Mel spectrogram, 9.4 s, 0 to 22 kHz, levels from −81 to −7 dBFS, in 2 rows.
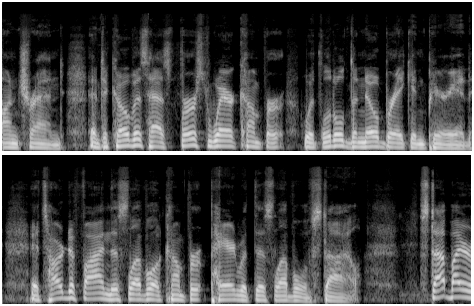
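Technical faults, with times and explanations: Throughout, gain pumping: the level of the speech swings by roughly 20 dB, being pushed down the moment a loud sound arrives, so loud and quiet passages sit unnaturally close together and the sound feels squashed. The likely cause is input gain set far too high, with a fast limiter or compressor clamping each peak.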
